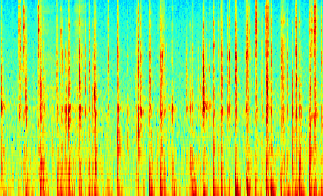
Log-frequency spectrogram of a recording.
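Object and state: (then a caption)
Plastic computer keyboard being typed on. Both hands type rapidly on a full-size black plastic computer keyboard with hollow key caps, striking with long red-painted nails and fingertips. The result is a quick, uneven stream of sharp, bright clicks and clacks, each with a hollow plastic knock and almost no ring. Faint low thumps sit under the clicks.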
